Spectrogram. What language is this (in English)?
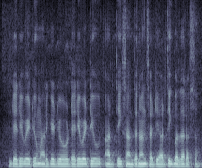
Marathi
